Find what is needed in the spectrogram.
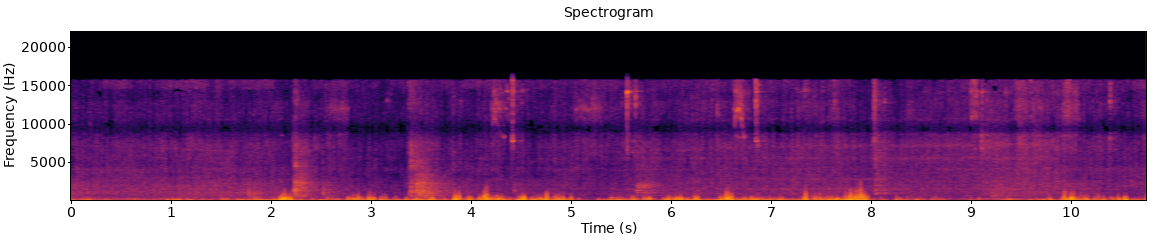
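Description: Wind buffeting the camera's microphone: a low, irregular rumble with stronger gusts about two seconds in, around three and a half seconds, and near eight seconds.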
